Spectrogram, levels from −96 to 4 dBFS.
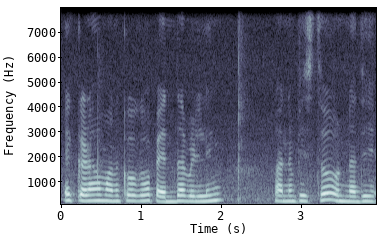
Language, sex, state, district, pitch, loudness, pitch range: Telugu, female, Andhra Pradesh, Annamaya, 225 Hz, -13 LUFS, 210-235 Hz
